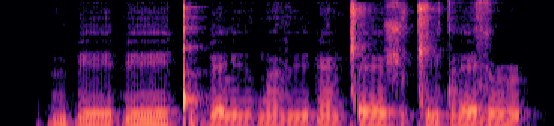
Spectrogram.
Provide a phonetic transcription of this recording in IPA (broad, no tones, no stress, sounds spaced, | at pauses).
ɓ ʉ ɓ eː ɓ eː ǃ ʉ ɡ͡b ɛ l ɪː ɡʷ ɛ̃ v ɪː ɗ ɛ̃ ǁ ɛː ʃ ə ǁ ɪ t ə̃ ɾ ɛ z ə˞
